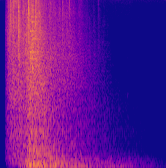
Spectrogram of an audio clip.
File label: metal long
